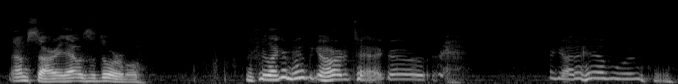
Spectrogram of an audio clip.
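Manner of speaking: put-on high, fast gushing over a baby; imitating her melting over a baby, high and breathless; mock gushing. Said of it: "She was like".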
